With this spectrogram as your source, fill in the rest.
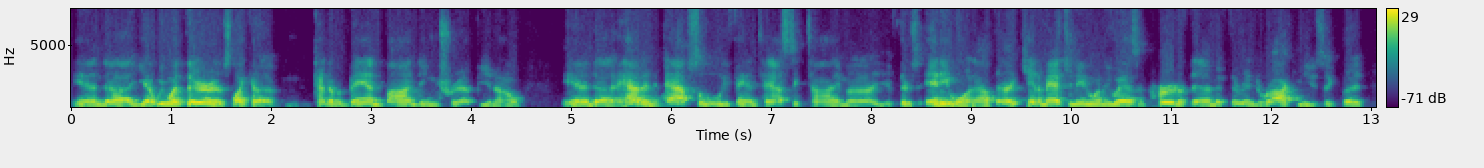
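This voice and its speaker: A man's voice: mid-range voice, normal speed, phone-quality sound. A man guest in a casual podcast interview, talking about music in a friendly, enthusiastic way. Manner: enthusiastic, friendly rock fan.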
